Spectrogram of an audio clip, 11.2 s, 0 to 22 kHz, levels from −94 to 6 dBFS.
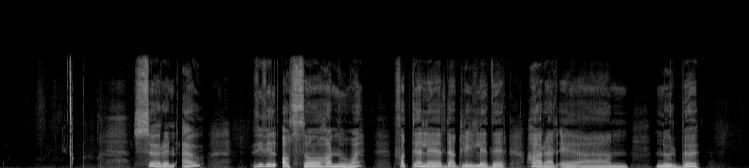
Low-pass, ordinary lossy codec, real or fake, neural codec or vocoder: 14.4 kHz; none; real; none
